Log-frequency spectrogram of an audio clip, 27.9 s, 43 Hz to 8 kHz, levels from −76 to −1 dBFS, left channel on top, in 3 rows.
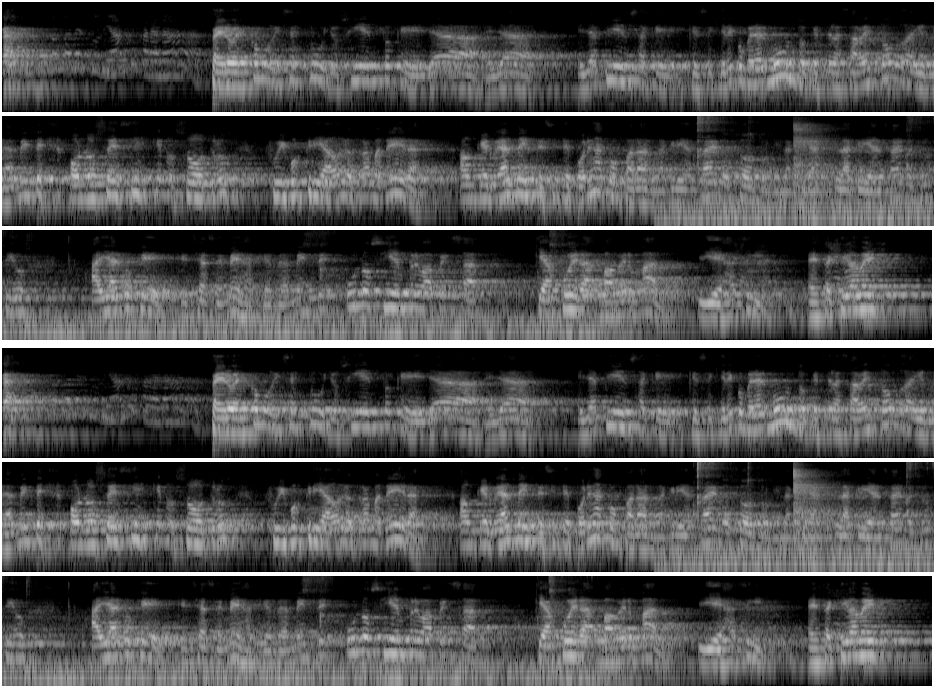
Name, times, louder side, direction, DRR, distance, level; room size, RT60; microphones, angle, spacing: voice 1, 0.0-2.0 25.9-26.5 26.8-27.5, left 2 dB, 85° left, 1 dB, 2.8 m, -45 dB
voice 2, 2.1-5.4 5.8-13.5 13.9-19.2 19.5-23.5 24.0-25.3 25.6-26.2 26.7-27.4, right 1 dB, 10° right, 5 dB, 1.0 m, -30 dB
Splash splatter, 15.8-24.7, right 1 dB, 60° right, 1.8 m, -41 dB
sound 1, 17.2-19.2 19.5-19.6 20.1-20.3, right 5 dB, 85° right, 1.3 m, -39 dB
18.0 x 9.5 x 7.8 m, 2.2 s
head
